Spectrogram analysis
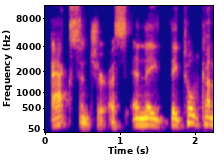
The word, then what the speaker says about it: Accenture: But that to me was just very stumbly um accent accenture. And they they told kind of competing stories. It's about an ascent even though it spelled like accent.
